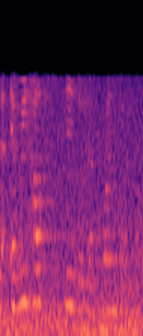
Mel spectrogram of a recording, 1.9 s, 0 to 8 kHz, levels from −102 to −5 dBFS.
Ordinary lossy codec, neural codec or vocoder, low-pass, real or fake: AAC, 16 kbps; none; 7.2 kHz; real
